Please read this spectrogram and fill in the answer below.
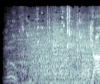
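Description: Arena sound of a live NBA game: crowd noise with a basketball bouncing on the hardwood court. It fades in from silence at the start, and the play-by-play commentator's voice comes in near the end.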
